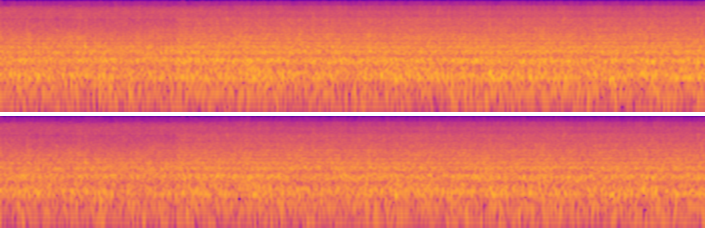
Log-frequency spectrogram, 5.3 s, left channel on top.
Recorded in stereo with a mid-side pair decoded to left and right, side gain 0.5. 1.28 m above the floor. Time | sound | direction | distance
0.0 | running water | 30° left | 2 m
